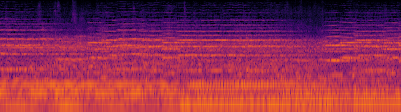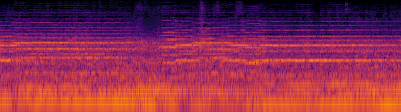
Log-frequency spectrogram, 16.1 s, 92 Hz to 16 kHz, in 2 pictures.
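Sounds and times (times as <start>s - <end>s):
orchestra strings holding chords: 0.0s - 16.0s.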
